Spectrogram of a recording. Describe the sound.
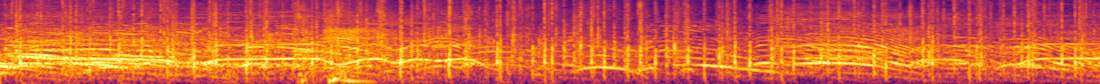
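Loud crowd cheering and applause play as a sound effect triggered by a button push to congratulate a school superintendent, a dense steady wash of cheers and clapping throughout.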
